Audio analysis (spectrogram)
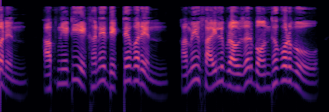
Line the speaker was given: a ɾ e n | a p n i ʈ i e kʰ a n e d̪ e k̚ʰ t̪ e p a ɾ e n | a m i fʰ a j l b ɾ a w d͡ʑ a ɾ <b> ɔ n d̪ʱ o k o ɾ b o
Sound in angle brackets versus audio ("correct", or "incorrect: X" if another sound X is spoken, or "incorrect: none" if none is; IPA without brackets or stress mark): correct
